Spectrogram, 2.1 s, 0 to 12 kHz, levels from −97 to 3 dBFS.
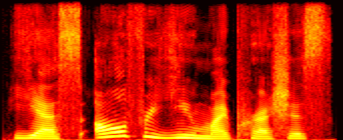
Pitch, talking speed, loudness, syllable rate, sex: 225 Hz, 170 wpm, -17 LUFS, 3.7 syllables/s, female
